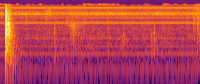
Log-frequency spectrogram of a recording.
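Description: Steady electrical mains hum, opened by one brief, sharp noise right at the start.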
